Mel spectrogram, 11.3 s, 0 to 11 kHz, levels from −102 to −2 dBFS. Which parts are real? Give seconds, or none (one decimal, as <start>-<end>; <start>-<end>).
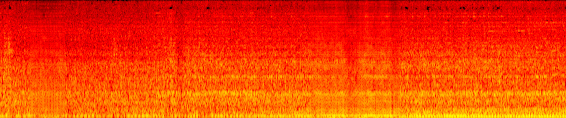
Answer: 0.0-0.6; 1.3-6.2; 8.0-11.3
